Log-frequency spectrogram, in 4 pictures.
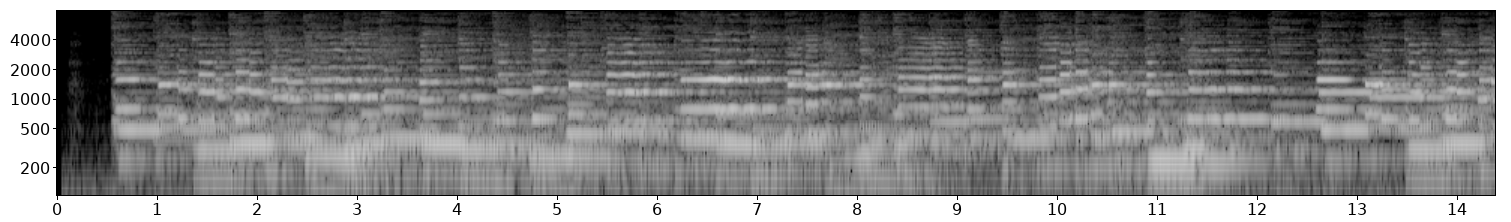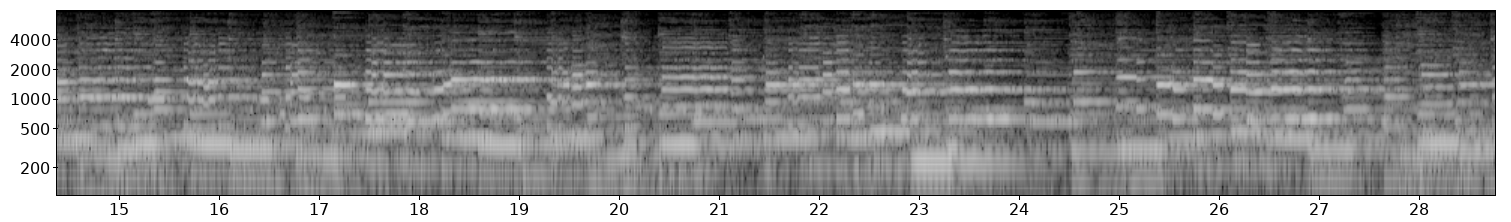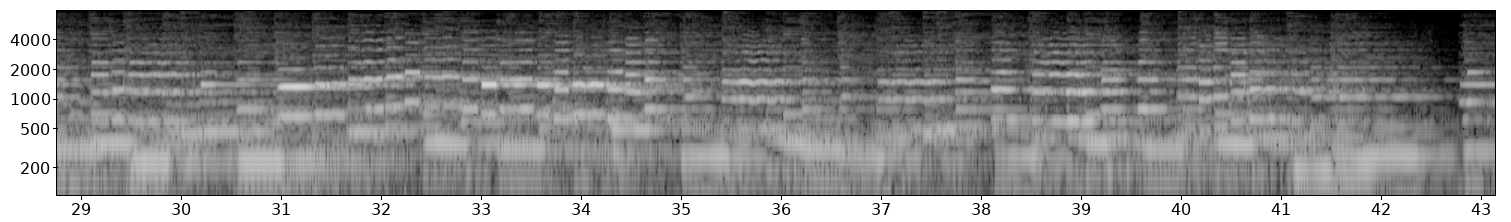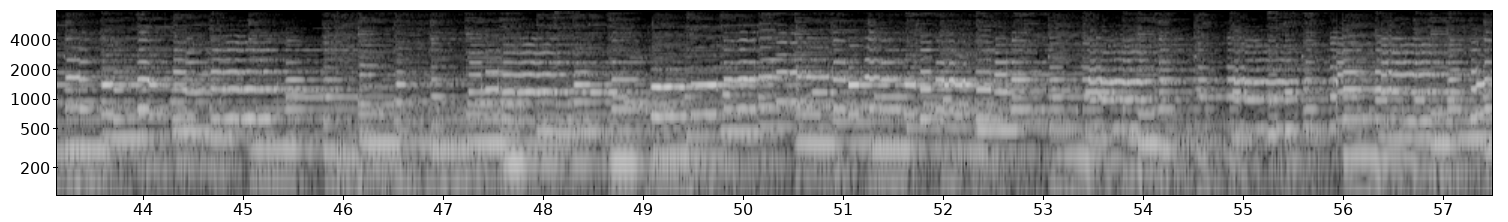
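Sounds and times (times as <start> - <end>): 
bourree anglaise piece: 0.1 - 57.4.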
